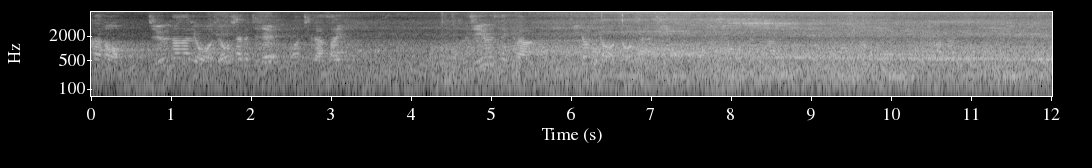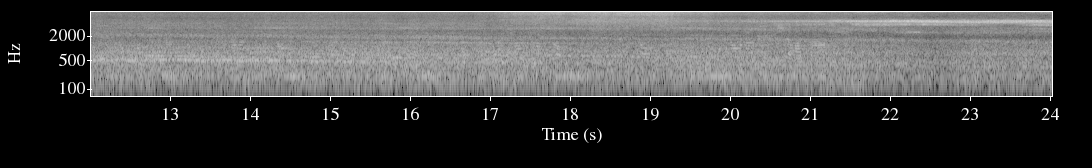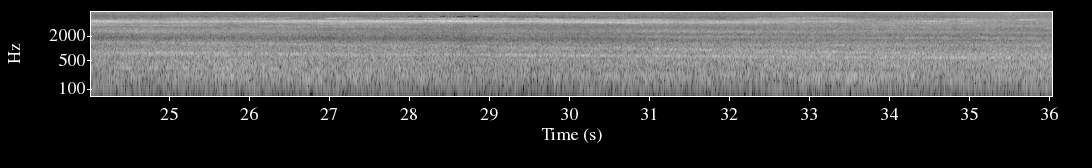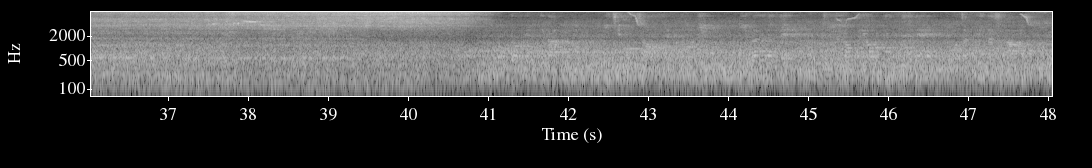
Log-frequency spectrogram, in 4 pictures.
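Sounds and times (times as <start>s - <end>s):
train wheels squealing: 6.4s - 11.0s, 20.2s - 40.8s.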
